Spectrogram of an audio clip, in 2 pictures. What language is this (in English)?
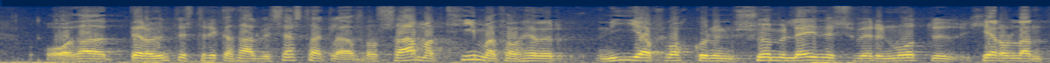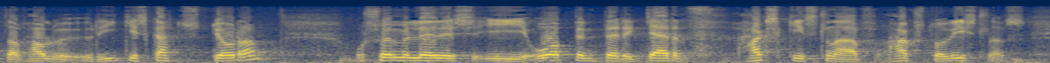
Icelandic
